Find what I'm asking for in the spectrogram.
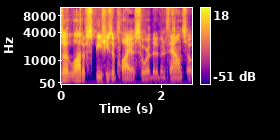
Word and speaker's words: pliosaur: So, and what do you know about how do you pronounce it? Pliosaur? – Pliosaur. – Pliosaur. – Yeah.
